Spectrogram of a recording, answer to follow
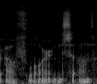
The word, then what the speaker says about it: Ralph Lauren: them Polo Ralph Lauren you ever hear people pronounce it Ralph laen I did for a while yeah it's just kind of the pretentious people we listen to him actually say his own name he says Ralph Lauren so I was like okay I'm gonna I'm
